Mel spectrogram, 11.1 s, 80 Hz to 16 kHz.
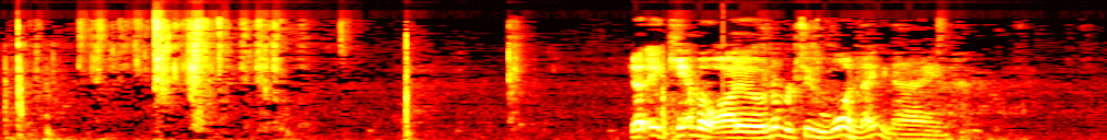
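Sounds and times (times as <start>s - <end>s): cards and wrappers rustling: 0.0s - 3.6s, 7.3s - 9.5s.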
